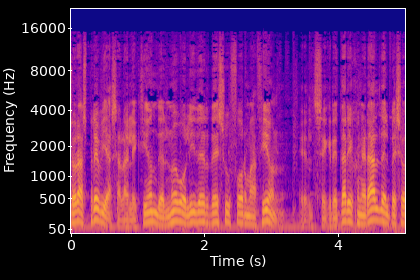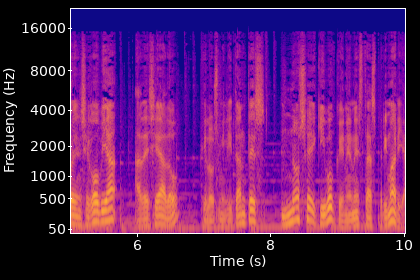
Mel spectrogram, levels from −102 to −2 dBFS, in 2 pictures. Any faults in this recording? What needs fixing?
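Crude rate conversion runs throughout the clip. Samples were dropped without a proper anti-aliasing filter, which fits a 48 kHz to 44.1 kHz conversion. The recurring error pattern, roughly 25 dB below the signal, adds a gritty, inharmonic fizz that tracks loud and high-frequency sound. Prevent it by resampling with a band-limited polyphase or windowed-sinc converter.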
